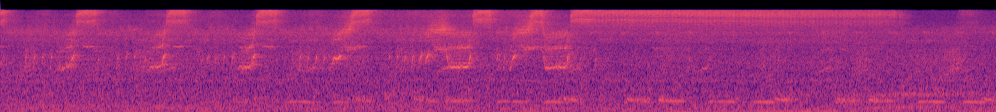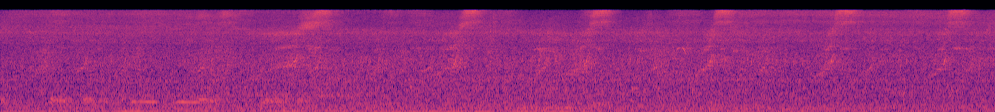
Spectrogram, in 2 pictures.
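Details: Cicadas singing in summer beside a small stream in Japan: a thin, high shimmering buzz with a louder stretch midway and pulsed bursts about once a second, over steady rushing water, plus a run of low hollow notes from another creature.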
